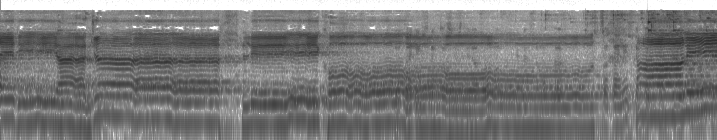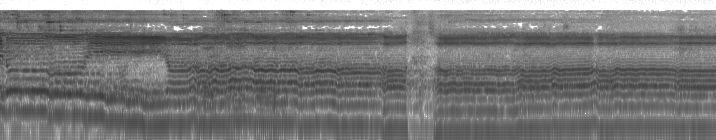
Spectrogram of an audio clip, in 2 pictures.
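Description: Byzantine chant: a melodic vocal line moving over a held drone note (the ison), with brief breaks about nine and seventeen seconds in.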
